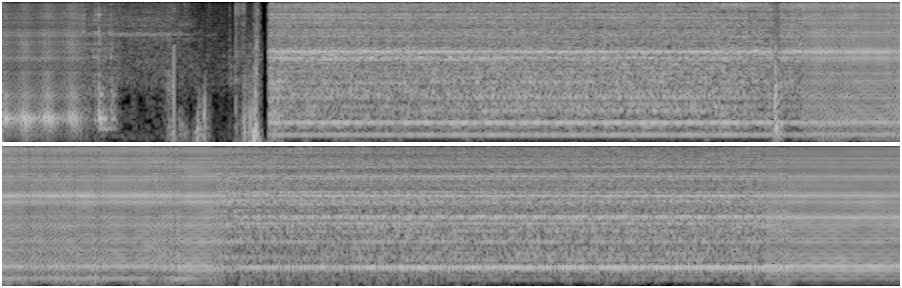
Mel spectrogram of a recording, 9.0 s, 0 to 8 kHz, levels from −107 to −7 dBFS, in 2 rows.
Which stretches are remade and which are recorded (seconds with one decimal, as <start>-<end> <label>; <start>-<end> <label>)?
0.0-0.4 remade; 0.4-4.0 recorded; 4.0-5.6 remade; 5.6-8.3 recorded; 8.3-9.0 remade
